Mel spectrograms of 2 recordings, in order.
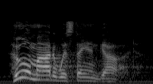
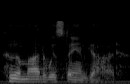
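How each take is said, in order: First: It is read with power and conviction. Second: It is read in a flat monotone. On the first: It is a powerful statement of conviction. The speaker calls it right. "Read it with some power in your belief and your thoughts and your conviction" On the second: It is just words on a page. The speaker calls it wrong. "we like to read everything in a monotone type stat"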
